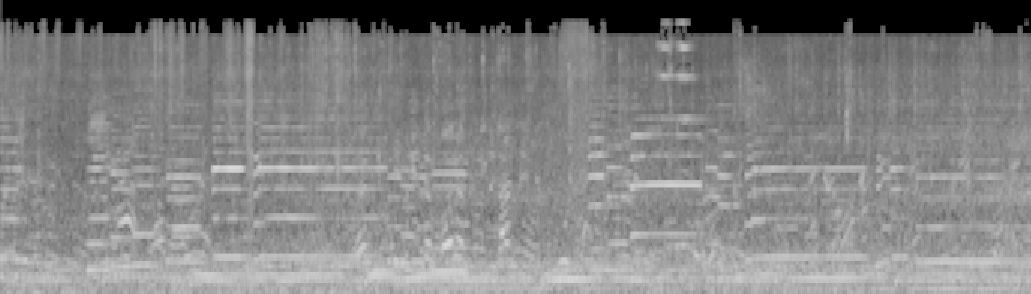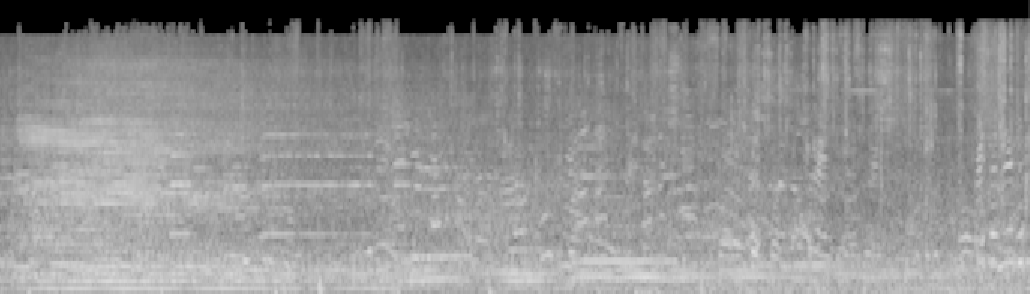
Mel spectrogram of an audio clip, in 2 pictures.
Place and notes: Flohmarkt Mauerpark, Berlin
Weg von der gegenüberliegenden Straßenseite zum Eingang des Flohmarktes. Straßenmusiker -> Sopransaxophon mit playback aus Brüllwürfel
Berlin, Germany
